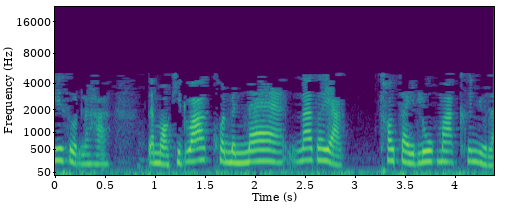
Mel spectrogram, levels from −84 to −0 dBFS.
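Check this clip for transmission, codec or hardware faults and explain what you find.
One fault runs through the whole speech clip. From start to finish the sound is watery and swirly, sibilants chirp metallically, consonant onsets smear, and nothing is present above 5 kHz. This is heavy damage from MP3 compression, likely at a very low bitrate, which fits about 16 kbps. Starved of bits, the encoder cuts the treble at a fixed 5 kHz and discards weak frequency lines, which flicker on and off between frames and cause the swirl.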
